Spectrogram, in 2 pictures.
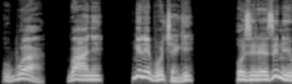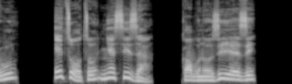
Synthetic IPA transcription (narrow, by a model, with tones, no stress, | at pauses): u˨ɡ͡bu˦a˨ | ɡʷa˦a˦ɲɪ˦ | ɡɪ˦nɪ˦bʊ˨˦t͡ʃḛ˨ɡɪ˦ | o˨zi˨ɾe˨zi˦ni˨wu˦ | ɪ˦tʊ˨ʊ˨tʊ˦ɲe˦si˦za̰˨ | kɔ˨bʊ˨no˨zi˦ɦe˦zi˦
